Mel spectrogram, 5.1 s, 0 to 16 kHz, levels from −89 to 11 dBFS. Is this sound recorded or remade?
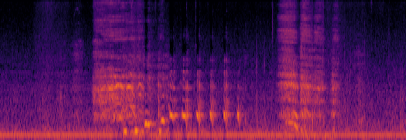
recorded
